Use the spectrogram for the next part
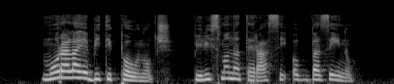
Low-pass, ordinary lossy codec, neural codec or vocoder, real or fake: none; none; vocoder, 22.05 kHz, 80 mel bands, Vocos; fake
